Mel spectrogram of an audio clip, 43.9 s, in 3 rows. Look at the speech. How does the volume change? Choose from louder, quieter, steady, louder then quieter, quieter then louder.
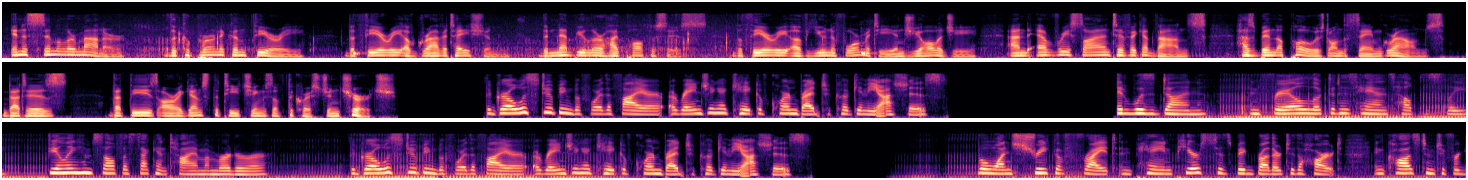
steady.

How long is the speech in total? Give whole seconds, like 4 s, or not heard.
39 s.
